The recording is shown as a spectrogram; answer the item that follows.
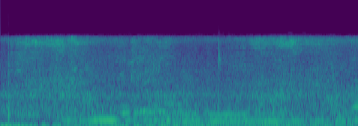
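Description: A motor vehicle engine running, a steady low drone.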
